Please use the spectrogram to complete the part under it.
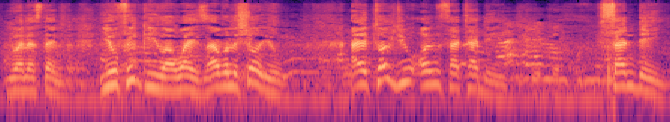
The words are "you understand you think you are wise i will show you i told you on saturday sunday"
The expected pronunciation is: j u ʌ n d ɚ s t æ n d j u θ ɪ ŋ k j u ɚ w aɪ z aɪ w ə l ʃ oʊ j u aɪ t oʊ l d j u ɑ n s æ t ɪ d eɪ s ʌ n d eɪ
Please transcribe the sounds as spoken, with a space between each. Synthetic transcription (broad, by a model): j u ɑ n d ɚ s t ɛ n d j u f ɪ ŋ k j u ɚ w aɪ z aɪ w ə l ʃ oʊ j u aɪ t oʊ l d j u ɑ n s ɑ t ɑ d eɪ s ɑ n d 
